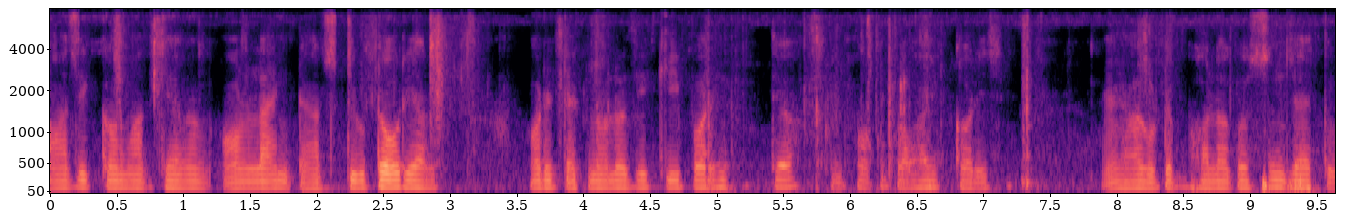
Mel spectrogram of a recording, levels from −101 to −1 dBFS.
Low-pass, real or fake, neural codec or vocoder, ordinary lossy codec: 7.2 kHz; real; none; Opus, 16 kbps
